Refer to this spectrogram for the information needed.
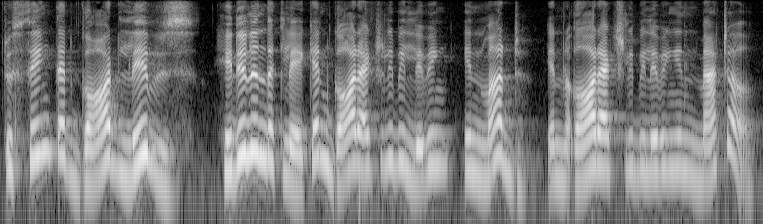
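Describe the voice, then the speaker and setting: Female study-circle teacher, emphatic and deliberate, reciting poetry and glossing it. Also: a little high, lively intonation, a bit bright. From India. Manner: deliberate, emphatic, repeats phrases to explain them. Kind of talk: spiritual poetry reading with explanatory commentary.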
